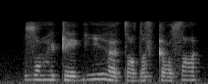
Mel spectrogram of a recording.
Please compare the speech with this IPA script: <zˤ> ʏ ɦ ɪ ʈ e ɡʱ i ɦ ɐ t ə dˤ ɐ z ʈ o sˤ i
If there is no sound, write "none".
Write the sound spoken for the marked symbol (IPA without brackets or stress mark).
zˤ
